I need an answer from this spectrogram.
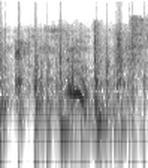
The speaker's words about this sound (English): This dresser or something's in the way, and I'll kick it over.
